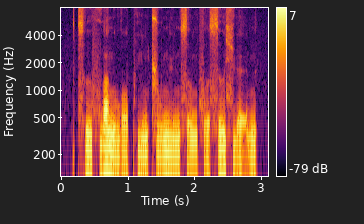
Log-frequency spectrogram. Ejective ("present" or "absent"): absent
